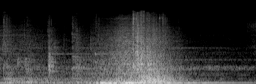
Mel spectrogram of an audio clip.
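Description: A door slides and swings shut, a low rumbling rush that builds and ends in a soft heavy thud, with no voices and quiet room tone before and after, in a scene from season two of the TV series Physical.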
